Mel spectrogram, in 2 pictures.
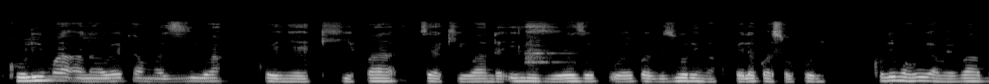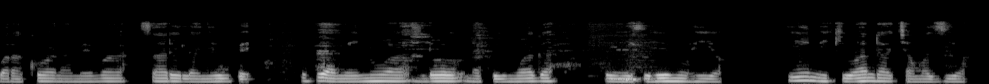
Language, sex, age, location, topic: Swahili, female, 36-49, Wajir, agriculture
